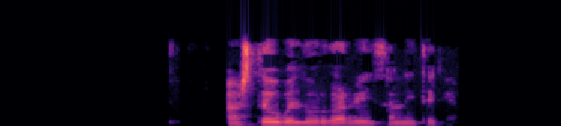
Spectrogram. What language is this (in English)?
Basque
